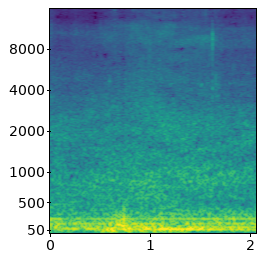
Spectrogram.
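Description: Low rumble of road traffic, a little louder in the middle.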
